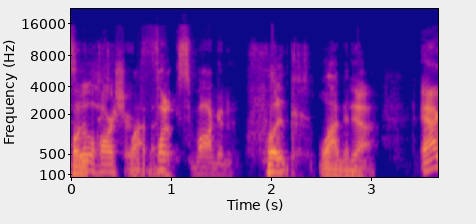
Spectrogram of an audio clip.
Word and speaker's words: Volkswagen: pronounce those words accordingly but it's Volkswagen or f um Volkswagen is pretty much folk is the peoplek and vagon is the wagon so it's the people's wagon so folks like folks yeah like folks it's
